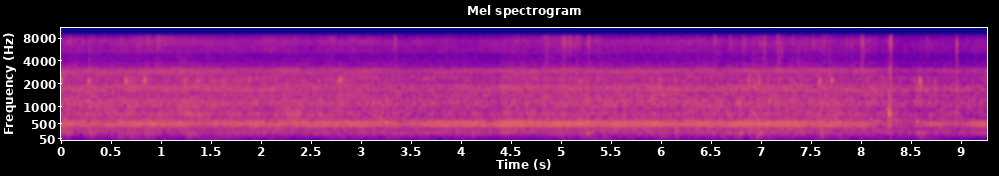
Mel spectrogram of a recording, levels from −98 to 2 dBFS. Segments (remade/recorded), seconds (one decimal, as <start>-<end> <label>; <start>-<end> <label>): 0.0-0.7 recorded; 0.7-3.0 remade; 3.0-4.7 recorded; 4.7-5.2 remade; 5.2-9.3 recorded

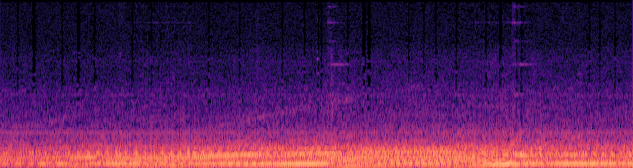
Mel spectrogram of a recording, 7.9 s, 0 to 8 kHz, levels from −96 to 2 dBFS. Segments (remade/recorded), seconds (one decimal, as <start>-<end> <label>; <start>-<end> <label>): 0.0-1.6 recorded; 1.6-2.4 remade; 2.4-5.9 recorded; 5.9-6.5 remade; 6.5-7.9 recorded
